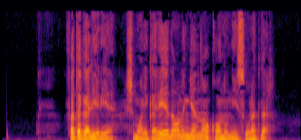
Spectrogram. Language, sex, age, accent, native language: Uzbek, male, 25-34, Sirdaryo, Uzbek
